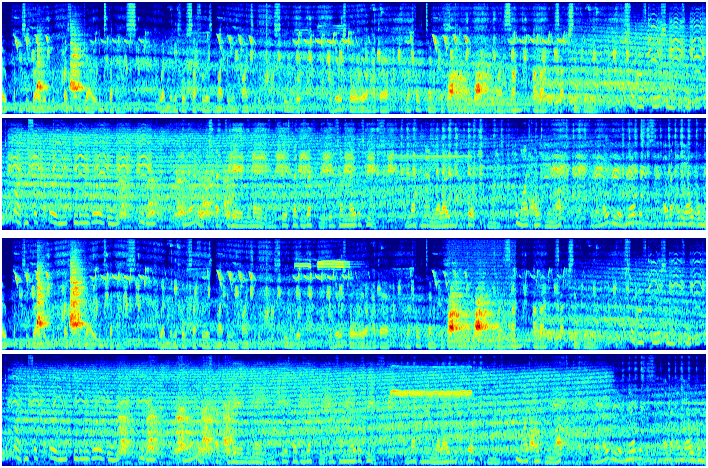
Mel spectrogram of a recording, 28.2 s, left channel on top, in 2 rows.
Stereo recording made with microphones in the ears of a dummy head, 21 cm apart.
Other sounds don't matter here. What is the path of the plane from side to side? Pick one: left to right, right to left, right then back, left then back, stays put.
left to right.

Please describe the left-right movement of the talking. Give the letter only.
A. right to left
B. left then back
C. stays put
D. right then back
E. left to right
C.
